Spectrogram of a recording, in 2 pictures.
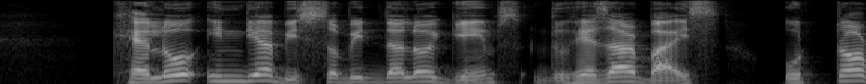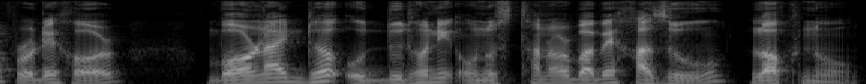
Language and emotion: Assamese, neutral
